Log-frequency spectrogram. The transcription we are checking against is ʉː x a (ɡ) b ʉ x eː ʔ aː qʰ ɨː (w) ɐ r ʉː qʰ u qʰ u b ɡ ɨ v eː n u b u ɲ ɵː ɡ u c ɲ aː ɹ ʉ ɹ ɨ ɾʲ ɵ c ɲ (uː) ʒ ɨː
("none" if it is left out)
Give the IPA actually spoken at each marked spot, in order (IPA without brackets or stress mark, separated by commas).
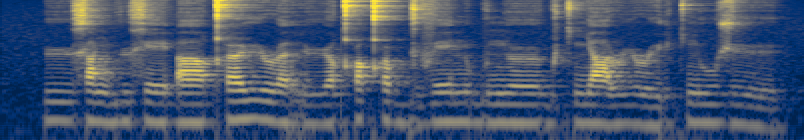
ŋ, ɹ, uː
